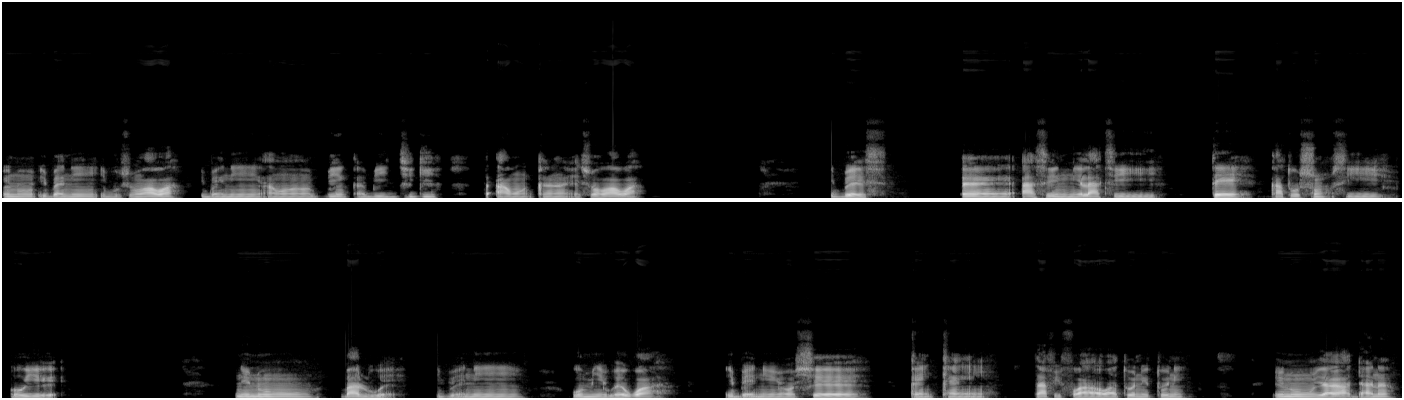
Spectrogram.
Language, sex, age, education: Yoruba, male, 15-29, tertiary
